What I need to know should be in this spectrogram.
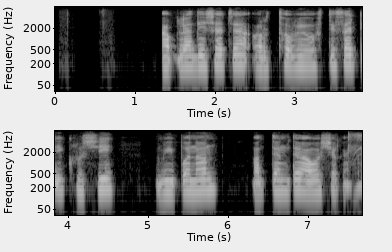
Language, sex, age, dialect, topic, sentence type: Marathi, male, 18-24, Varhadi, agriculture, statement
